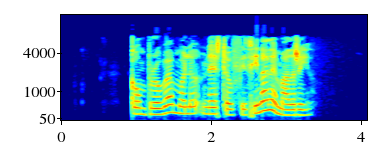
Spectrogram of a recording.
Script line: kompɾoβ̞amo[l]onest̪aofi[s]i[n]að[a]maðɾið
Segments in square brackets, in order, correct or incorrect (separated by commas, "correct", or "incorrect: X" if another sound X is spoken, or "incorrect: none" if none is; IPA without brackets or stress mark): correct, incorrect: θ, correct, incorrect: e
